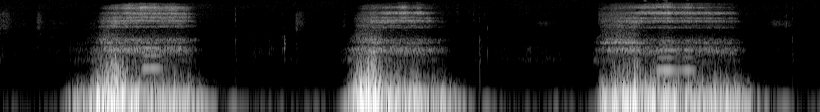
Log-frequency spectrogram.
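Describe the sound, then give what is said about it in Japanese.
Soft breathy blowing into the ear in a Japanese ASMR session: three gentle puffs of air, each about a second long with a low rumbling gust, separated by short silences. “はい、お耳ふーってしますよ。”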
